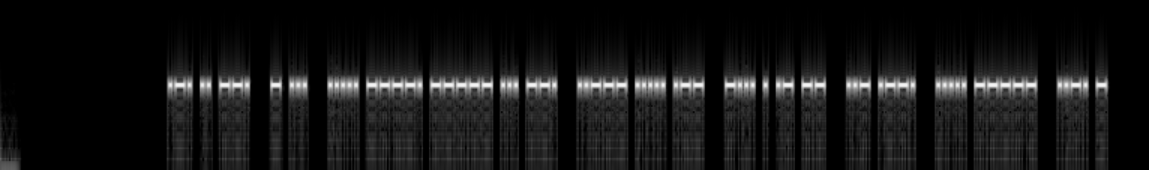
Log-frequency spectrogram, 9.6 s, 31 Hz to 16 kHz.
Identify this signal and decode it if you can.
Morse code, heard as a keyed tone, about 46 wpm, 700 Hz. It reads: RIG TS 590SG 25W BEAM UP 50 FT
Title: Practice QSO - Exchange 2 - Info - 45wpm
